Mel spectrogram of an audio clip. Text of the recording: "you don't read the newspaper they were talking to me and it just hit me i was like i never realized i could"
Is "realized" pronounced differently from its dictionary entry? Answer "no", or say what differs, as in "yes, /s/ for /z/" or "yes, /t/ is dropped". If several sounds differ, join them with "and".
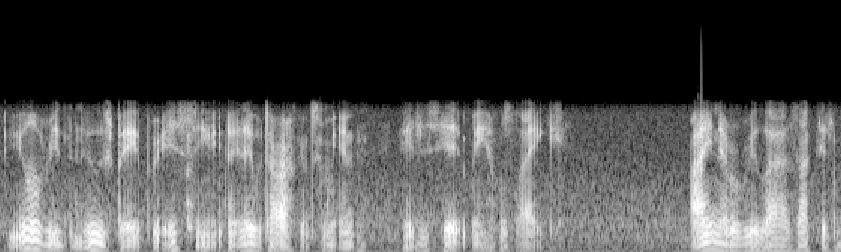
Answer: yes, /d/ is dropped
